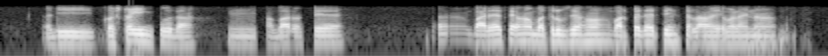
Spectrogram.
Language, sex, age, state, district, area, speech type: Santali, male, 18-30, West Bengal, Birbhum, rural, conversation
